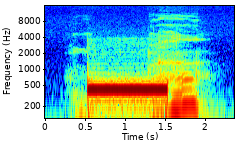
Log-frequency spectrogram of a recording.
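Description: A single steady telephone ringback tone sounds for about a second, clear, followed by a mother's brief voice answering on the line.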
